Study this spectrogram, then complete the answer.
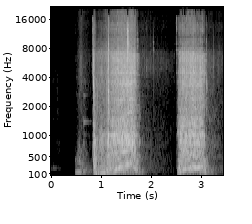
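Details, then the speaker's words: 1946 Chevy 3/4-ton parked since the early 70s, first crank attempt: two short bursts of starter whir, rising in pitch as the engine rolls over. The fan moved, so the engine turns freely and is not seized. ">> Oh, it definitely moved. >> Heck yes. Oh my gosh. Do you guys know what that means? I think we're going to be in business, guys."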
